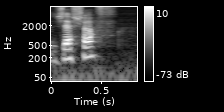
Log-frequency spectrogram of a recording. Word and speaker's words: Rzeszów: Rzeszów? – Yeah, very good.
